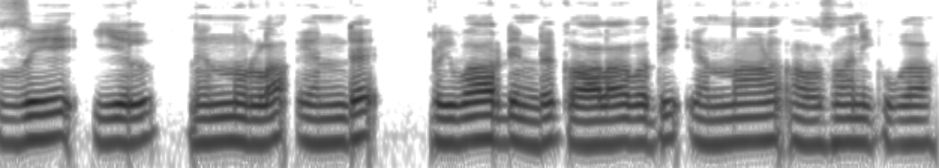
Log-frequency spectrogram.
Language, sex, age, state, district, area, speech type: Malayalam, male, 18-30, Kerala, Kozhikode, urban, read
